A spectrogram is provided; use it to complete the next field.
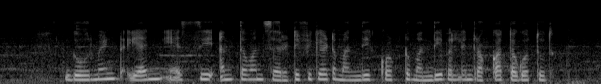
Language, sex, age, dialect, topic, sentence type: Kannada, female, 51-55, Northeastern, banking, statement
